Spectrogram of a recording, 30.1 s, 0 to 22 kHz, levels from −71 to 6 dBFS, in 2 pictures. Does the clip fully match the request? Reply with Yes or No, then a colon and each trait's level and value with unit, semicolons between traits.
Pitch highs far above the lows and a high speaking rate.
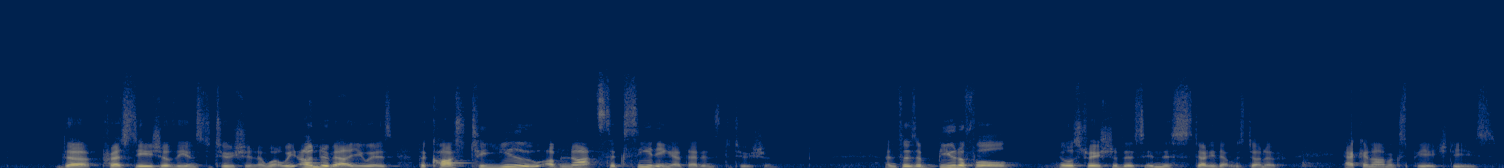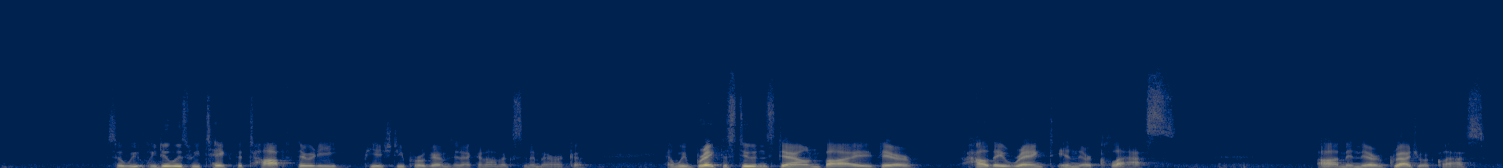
No: wide, 6.4 semitones; average, 145 wpm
